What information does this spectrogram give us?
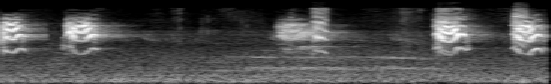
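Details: Caged lined seedeater used to warm up a male, a female calling: short sharp high chirps with a lower downward tail, given in spaced bursts with quiet gaps, plus a faint low hum.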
